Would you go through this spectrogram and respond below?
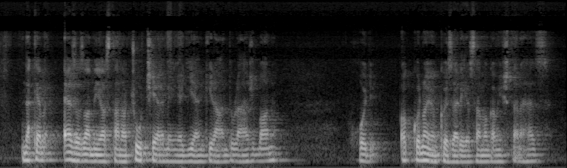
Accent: Hungary; És nagyon szeretem a Váci Egyházmegyét. Itt nőttem föl.

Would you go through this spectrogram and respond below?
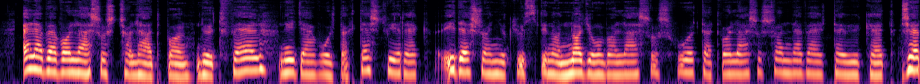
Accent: Sepsibükszád, Covasna, Romania; én meg Sepsibüsszádról származom, ugye Háromszékről, Kovászna megyéből

